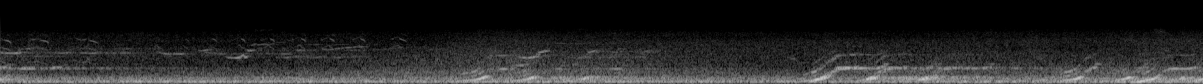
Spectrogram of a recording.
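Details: Humpback whales singing: long level whistled tones and short high chirps give way to clusters of rapid upsweeping moans, several in a row, over a constant low ocean rumble.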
